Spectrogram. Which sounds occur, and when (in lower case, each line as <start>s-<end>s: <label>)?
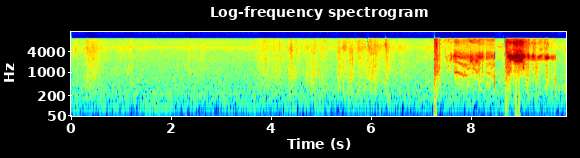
0.0s-9.9s: cricket
0.1s-1.2s: patter
1.2s-1.2s: tick
2.3s-2.7s: patter
3.6s-6.2s: patter
6.2s-6.3s: generic impact sounds
6.4s-7.2s: patter
7.2s-7.3s: generic impact sounds
7.4s-8.5s: rats
8.6s-9.7s: rats
9.0s-9.7s: patter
